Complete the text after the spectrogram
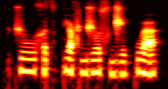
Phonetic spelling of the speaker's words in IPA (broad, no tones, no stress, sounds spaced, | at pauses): t͡ʃ uː x ʌ t͡s pʲ o ħ d͡ʒ o s d͡ʒ e kʷ a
